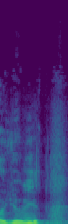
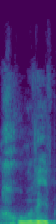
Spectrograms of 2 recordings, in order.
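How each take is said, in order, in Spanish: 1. El nombre empieza con una j suave, como en inglés. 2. El nombre empieza con un sonido h fuerte, gutural. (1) "no Judith" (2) "la J en castellano se pronuncia así"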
